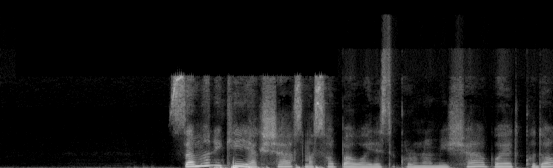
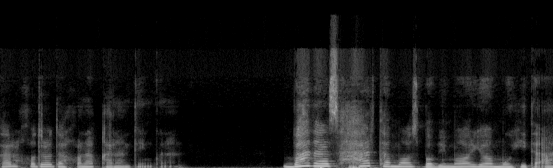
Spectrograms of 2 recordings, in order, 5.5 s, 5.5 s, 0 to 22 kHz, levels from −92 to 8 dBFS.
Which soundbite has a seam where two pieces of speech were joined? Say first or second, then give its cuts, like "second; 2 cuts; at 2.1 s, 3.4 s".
second; 1 cut; at 2.7 s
